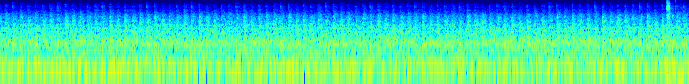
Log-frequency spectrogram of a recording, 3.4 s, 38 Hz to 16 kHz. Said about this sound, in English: By the Kenworth T680, it has new engine sounds for F-mod.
